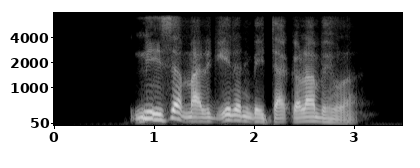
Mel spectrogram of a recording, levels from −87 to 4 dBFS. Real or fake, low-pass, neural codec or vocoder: fake; 7.2 kHz; codec, 16 kHz in and 24 kHz out, 0.4 kbps, LongCat-Audio-Codec, four codebook decoder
